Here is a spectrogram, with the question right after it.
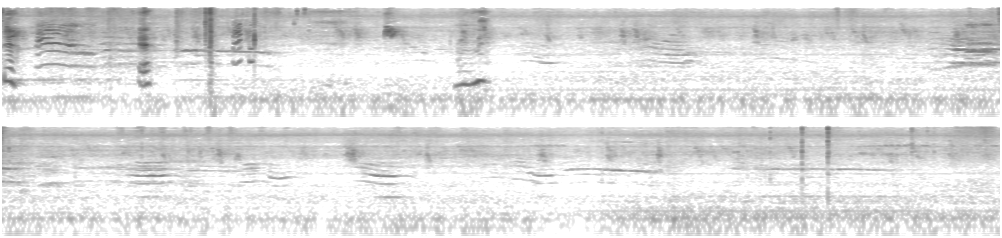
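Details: Stray cats being fed outdoors, several short, fairly faint meows rising and falling at intervals through the clip, over a steady low rumble, with a few sharp clicks and knocks near the start.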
